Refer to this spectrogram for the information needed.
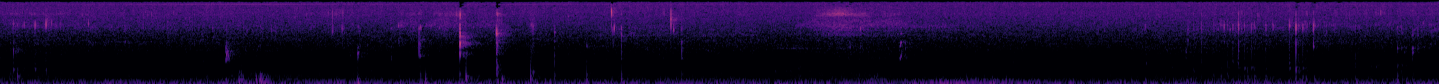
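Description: Quiet sipping of a cherry-flavoured drink: soft wet slurps and small mouth clicks scattered over several seconds, then a gulp, with a low background rumble and no talking.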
